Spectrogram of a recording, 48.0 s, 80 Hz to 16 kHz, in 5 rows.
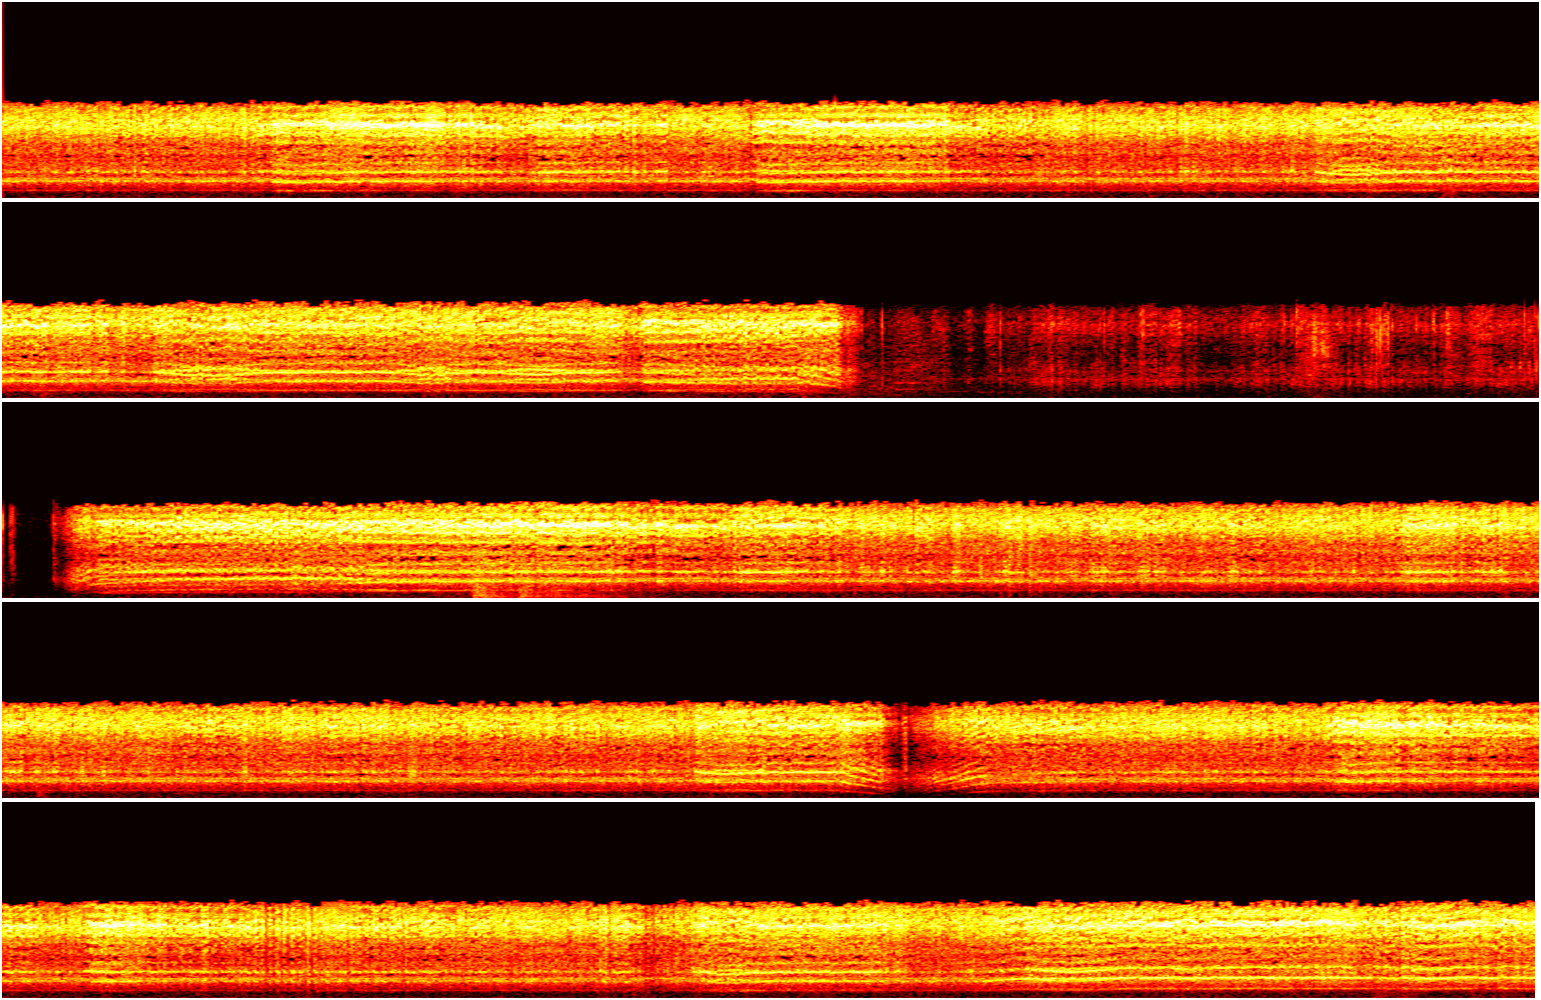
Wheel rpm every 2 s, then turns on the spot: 200, 200, 200, 200, 200, 200, 200, 100, 20, 20, 170, 200, 200, 200, 200, 200, 200, 140, 200, 200, 200, 200, 210, 230.
14-18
